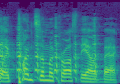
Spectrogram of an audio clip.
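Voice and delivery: ordinary talk

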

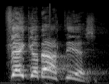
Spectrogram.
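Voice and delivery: rising, shouted preacher's cadence; full-force preaching. Acted. Preacher to his congregation, full-force preaching. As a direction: drive it home to the pews.

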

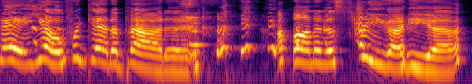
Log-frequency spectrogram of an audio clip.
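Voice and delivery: hammed-up New Yorker "forget about it"; New Yorker accent. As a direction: lay on a thick New York accent while cracking up. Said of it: "this time we got a New Yorker hunter".

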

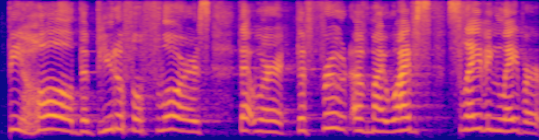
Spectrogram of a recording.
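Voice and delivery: grand proclamation. Retold or imitated. Wife imagining her husband praising the floors, slow pompous herald. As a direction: announce it like a royal decree. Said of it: "he doesn't talk like that".

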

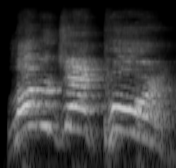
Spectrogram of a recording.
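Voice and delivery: loud, high, drawn-out holler; imitated yell. Host mimicking his son hijacking a voice command, yelling. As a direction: yell it like a kid across the room. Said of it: "my son would yell from across the room".

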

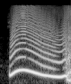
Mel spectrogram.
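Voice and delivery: loud high whoop; joyful whoop. Real, not acted. Preacher whooping in joy at the congregation. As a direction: let out a happy woo. Ecstatic shout in sermon.

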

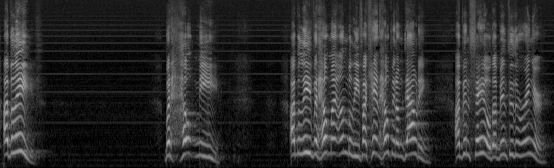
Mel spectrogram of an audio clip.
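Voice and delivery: loud, high, pleading cry; desperate cry. Acted. Father begging Jesus for his son, desperate loud plea. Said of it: "the wording is emphatic".

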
